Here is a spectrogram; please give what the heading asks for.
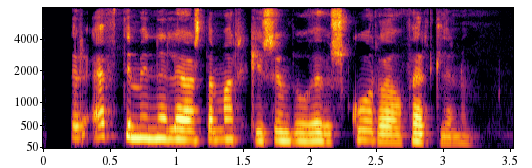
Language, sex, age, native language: Icelandic, female, 40-49, Icelandic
